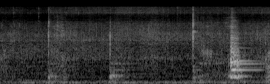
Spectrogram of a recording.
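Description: Grated coconut with cardamom is stirred as it fries in a pan for Gokul pitha, giving a soft, steady sizzle with four quiet spatula scrapes spaced through it.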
